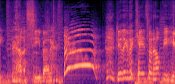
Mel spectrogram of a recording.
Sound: laughs

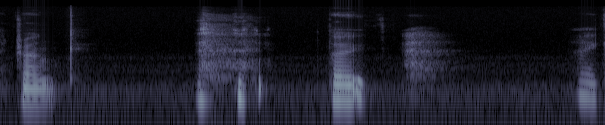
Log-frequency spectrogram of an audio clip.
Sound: laughs

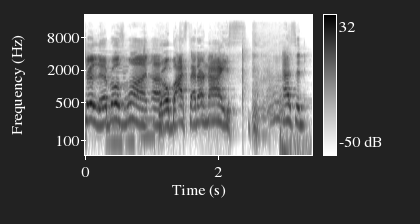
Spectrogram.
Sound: laughs

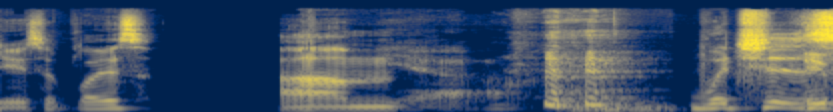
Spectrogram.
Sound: laughs

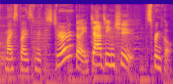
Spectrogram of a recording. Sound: speaking in mandarin

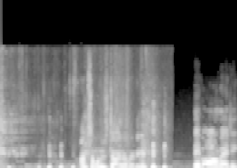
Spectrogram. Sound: laughing

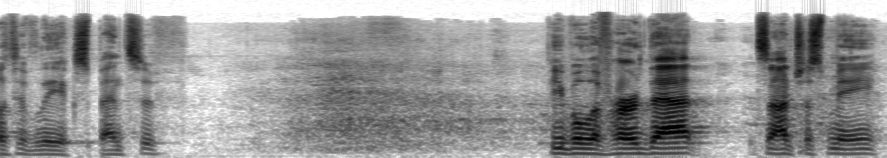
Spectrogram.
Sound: laughter

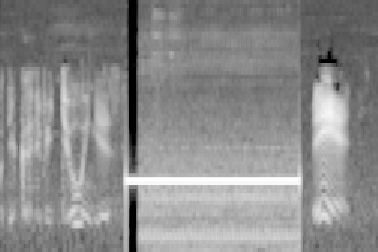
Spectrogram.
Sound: beeeeeeeep

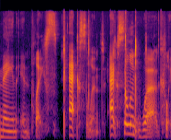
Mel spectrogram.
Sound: host clapping

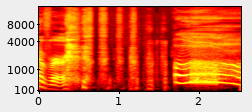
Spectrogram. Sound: laughing

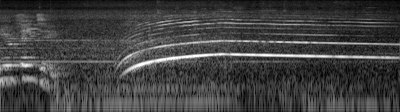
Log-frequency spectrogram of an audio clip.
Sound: sirens blaring

